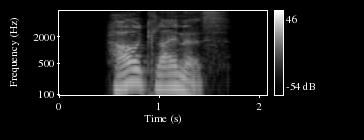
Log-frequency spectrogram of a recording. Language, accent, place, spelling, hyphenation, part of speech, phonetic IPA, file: German, Germany, Berlin, haarkleines, haar‧klei‧nes, adjective, [ˈhaːɐ̯ˈklaɪ̯nəs], De-haarkleines.ogg
- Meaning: strong/mixed nominative/accusative neuter singular of haarklein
